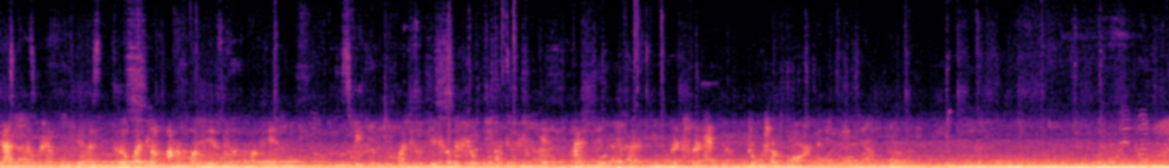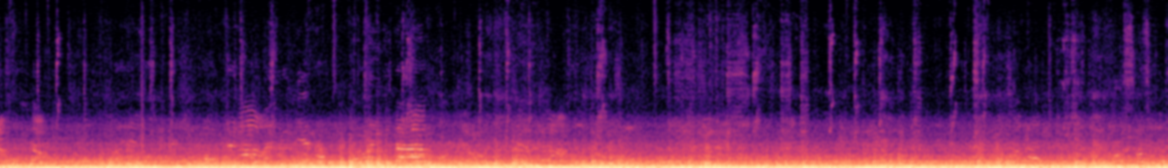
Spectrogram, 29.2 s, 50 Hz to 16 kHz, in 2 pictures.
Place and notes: Putuo District, Shanghai - Line 4 (Shanghai Metro)
from Caoyang Road Station to Zhongshan Park Station, Broadcasting messages on the train, Binaural recording, Zoom H6+ Soundman OKM II
Shanghai, China, 23 November, ~14:00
